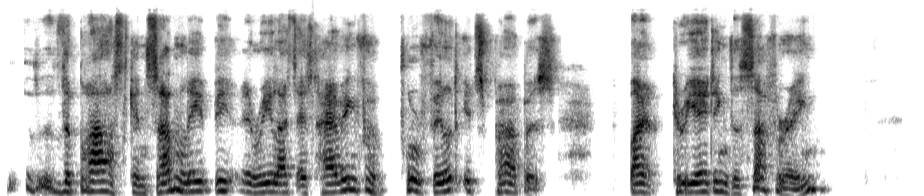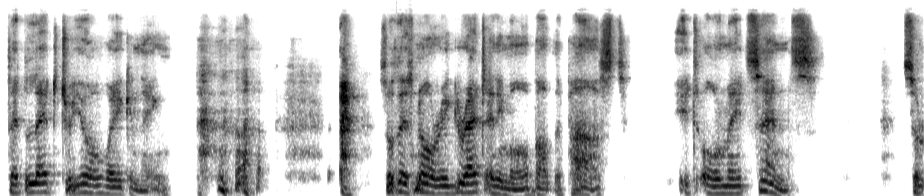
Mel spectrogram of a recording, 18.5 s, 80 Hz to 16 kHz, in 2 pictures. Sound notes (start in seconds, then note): 11.2 laughs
